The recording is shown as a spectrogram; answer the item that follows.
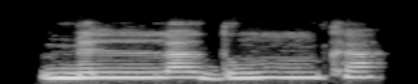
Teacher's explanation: And that's why we are not going to do any nasal sound. We will merge, but we will not make any nasal sound. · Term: complete assimilation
